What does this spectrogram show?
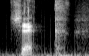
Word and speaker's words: Czech: Hindi ko sure kung tama yung pag-pronounce ko ng Czech. Czech.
